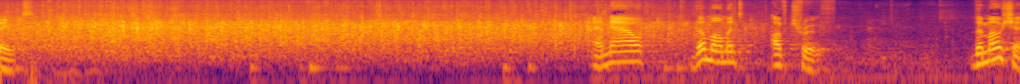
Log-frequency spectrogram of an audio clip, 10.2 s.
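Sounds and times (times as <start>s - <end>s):
round of applause: 0.0s - 8.0s
speech: 5.9s - 8.4s, 9.7s - 10.1s.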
